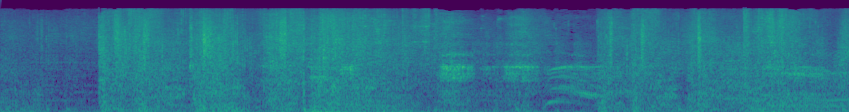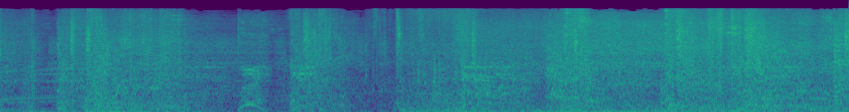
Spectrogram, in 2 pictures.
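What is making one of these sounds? Blades clash and slash in quick, sharp hits.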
